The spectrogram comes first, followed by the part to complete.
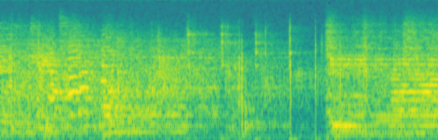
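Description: A live stage band with drums and electric guitar playing sustained instrumental chords. A little after two seconds in, the music thins to a few sharp drum hits and a brief dip, then the full band comes back in.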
